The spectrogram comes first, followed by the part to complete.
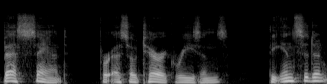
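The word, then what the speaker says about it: Besant: of missing the illustrious Annie bant pronounced best Sant for teric reasons the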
